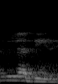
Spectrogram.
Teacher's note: جب ہم پڑھتے ہیں الذین, اس میں ہونٹ گول نہیں ہوتا. اس میں جو غلطی ہو جاتی ہے وہ یہی ہے کہ ہمارے ہاں یہ پایا جاتا ہے کہ کسی حروف کو موٹا پڑھنے کا مقصد یہ ہے کہ آپ نے اس کو گول کرے پڑھنا.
